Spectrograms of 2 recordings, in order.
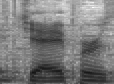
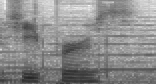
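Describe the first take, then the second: First: The first vowel sounds like 'jay'. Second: The first vowel sounds like 'jee'. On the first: "I don't say japers" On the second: "I say jeepers"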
